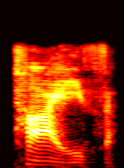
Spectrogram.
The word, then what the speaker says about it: tithe: Tithe, make sure you get the voice th.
